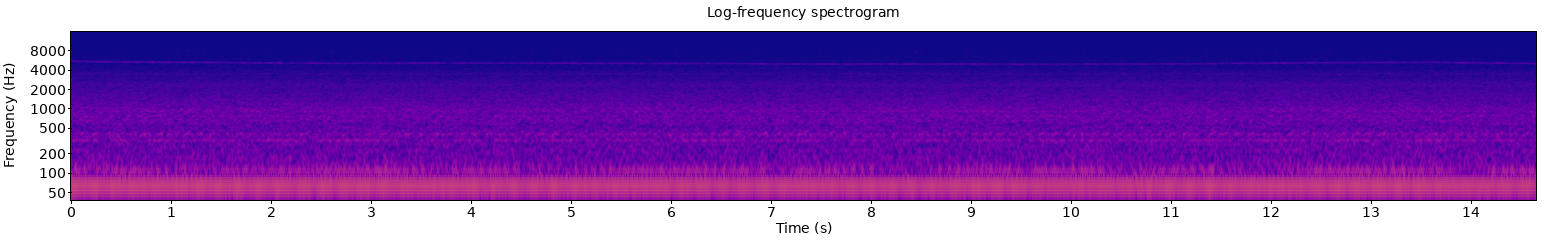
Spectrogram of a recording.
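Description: Tyres roll on a motorway with a steady rumble.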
